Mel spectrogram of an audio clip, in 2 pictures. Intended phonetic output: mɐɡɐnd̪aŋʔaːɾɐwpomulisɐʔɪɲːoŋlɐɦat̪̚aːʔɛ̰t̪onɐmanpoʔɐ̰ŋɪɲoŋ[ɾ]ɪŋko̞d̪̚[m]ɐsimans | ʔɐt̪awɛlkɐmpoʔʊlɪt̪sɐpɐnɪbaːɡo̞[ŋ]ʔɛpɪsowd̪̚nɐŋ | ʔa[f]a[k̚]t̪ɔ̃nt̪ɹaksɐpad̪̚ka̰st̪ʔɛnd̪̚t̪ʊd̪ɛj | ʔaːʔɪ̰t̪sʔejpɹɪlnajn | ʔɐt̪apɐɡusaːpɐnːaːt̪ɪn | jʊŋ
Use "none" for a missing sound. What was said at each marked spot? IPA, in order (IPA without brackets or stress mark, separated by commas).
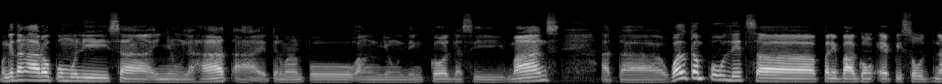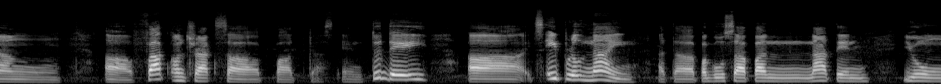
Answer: l, n, ŋ, f, k̚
